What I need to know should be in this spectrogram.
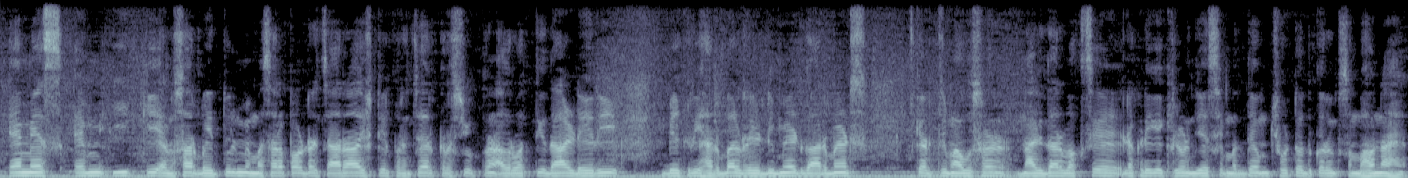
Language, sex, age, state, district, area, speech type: Hindi, male, 30-45, Madhya Pradesh, Betul, rural, spontaneous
